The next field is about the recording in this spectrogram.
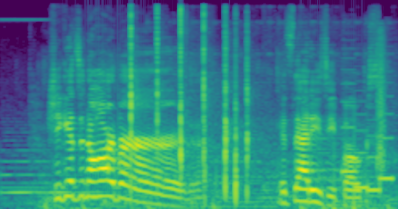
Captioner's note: both clapping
